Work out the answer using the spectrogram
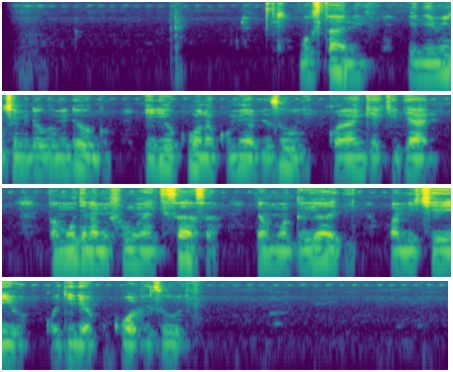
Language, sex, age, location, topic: Swahili, male, 18-24, Dar es Salaam, agriculture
